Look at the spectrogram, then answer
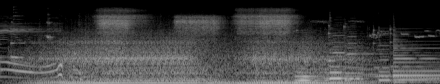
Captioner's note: engine Running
